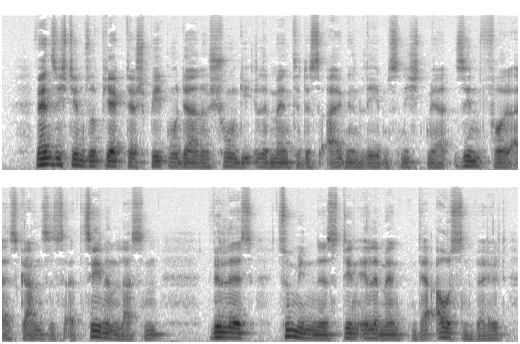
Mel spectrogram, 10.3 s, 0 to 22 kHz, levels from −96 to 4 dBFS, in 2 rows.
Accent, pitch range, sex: German, 90-115 Hz, male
